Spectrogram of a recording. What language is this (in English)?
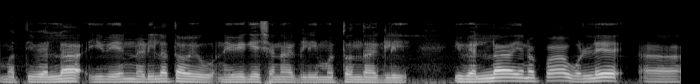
Kannada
